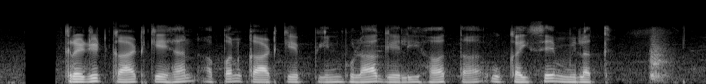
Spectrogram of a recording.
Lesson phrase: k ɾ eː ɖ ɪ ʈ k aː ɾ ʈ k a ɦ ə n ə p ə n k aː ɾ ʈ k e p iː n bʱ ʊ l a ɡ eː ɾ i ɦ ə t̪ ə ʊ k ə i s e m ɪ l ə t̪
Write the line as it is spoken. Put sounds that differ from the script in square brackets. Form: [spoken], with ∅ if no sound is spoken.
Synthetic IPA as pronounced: k ɾ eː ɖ ɪ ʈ k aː ɾ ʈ k [e] ɦ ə n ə p ə n k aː ɾ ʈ k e p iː n bʱ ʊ l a ɡ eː [l] i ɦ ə t̪ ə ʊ k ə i s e m ɪ l ə t̪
